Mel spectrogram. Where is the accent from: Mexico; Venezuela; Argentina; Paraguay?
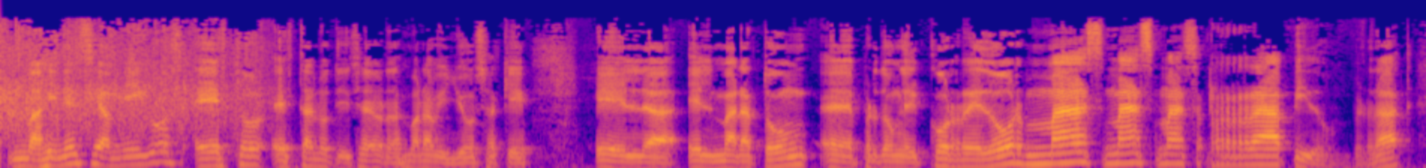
Venezuela; now in Barcelona, Spain; como venezolano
